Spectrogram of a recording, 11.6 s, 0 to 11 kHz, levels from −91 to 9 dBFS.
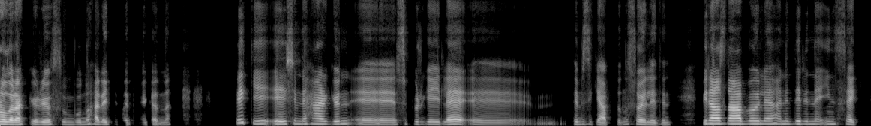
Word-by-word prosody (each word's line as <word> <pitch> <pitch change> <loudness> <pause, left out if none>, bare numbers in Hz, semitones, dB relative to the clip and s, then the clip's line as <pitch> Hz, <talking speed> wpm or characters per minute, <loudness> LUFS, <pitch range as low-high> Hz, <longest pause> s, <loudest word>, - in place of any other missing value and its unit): olarak 185 -2 +7
görüyorsun 175 -1 -5
bunu 180 +4 -12
hareket 180 -2 -3
etmek - - -17
adına. - - -10 0.9
Peki, 305 -5 -3
eee, 220 -2 0
şimdi 225 0 -7
her 230 -1 +3
gün, 220 +3 -4
eee, 175 -7 -5
süpürgeyle, 190 -3 -7 0.2
emm, 165 +8 -14 0.3
temizlik 190 0 -14
yaptığını 165 +4 -4
söyledin. 165 -5 -4 0.4
Biraz 240 0 +7
daha 235 -1 +7
böyle, 235 -1 0
hani, 225 -1 -8
derine 220 0 -4
insek, 215 -5 -7
200 Hz, 120 wpm, -22 LUFS, 180-230 Hz, 0.9 s, olarak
